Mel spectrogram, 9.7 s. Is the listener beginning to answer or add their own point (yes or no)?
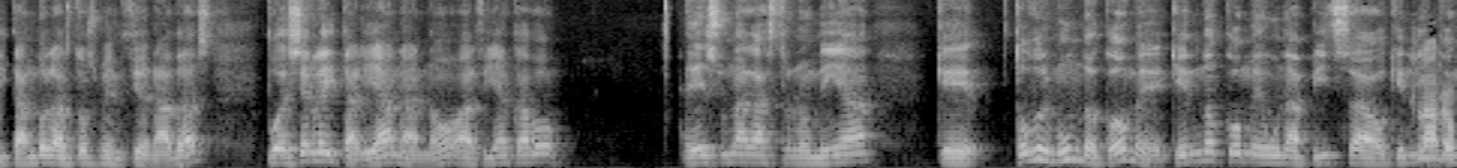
no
